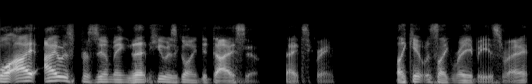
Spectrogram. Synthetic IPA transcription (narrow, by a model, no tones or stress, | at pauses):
wɛlˠaɪʔaɪwʌz̥pʰɹ̥izʉ̃mɪ̃ŋðɨt̚hiwʌzɡoʊɪ̃ŋtɨda̰ɪsɨ̰̃nna̰ɪtskɹḭ̃m | laɪkɨʔ̚wʌzlaɪkɹeɪbḭz̥ɹa̰ɪt̚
